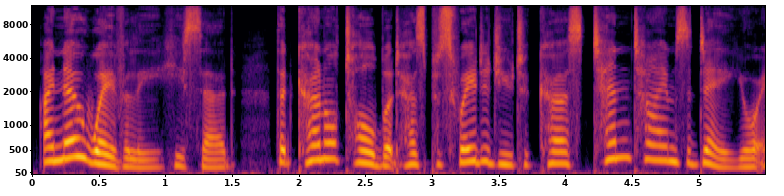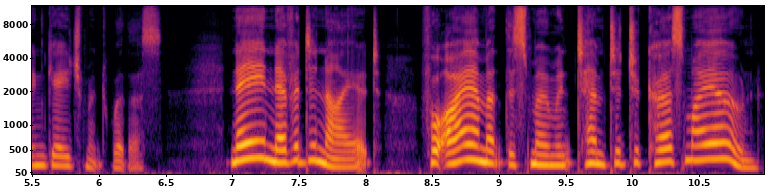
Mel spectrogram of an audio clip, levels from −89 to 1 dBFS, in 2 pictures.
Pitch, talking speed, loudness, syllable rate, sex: 230 Hz, 195 wpm, -20 LUFS, 5.4 syllables/s, female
